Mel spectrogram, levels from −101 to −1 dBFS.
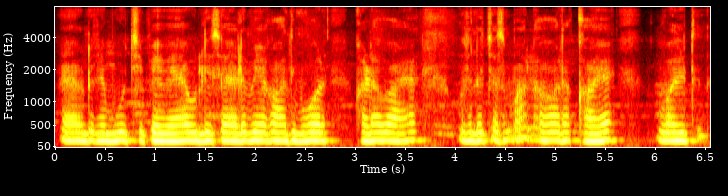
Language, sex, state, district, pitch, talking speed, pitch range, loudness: Hindi, male, Uttar Pradesh, Saharanpur, 170 Hz, 165 wpm, 165-175 Hz, -15 LUFS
